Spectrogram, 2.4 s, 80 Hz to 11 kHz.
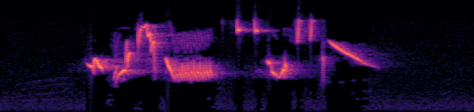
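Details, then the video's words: Meadow bunting song from a 2020 National Institute of Biological Resources recording: one bright phrase of about one and a half seconds, rapid high chirps and twittering notes, a short pause, then a stuttered series ending in a descending slurred whistle. "멧새, 여러번 듣기, 곤충소리, 새소리"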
